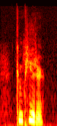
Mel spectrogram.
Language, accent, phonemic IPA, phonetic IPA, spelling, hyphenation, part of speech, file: English, US, /kəmˈpju.tɚ/, [kəmˈpjuɾɚ], computer, com‧put‧er, noun / verb, En-us-computer.ogg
